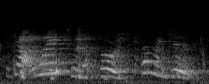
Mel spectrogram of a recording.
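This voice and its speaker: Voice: extremely high pitch, lively intonation, a little fast, slight background noise. A young performer playing an eager child with an Irish accent on a theatre stage. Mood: chirpy. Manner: chirpy, eager. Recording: echoey theatre hall.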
